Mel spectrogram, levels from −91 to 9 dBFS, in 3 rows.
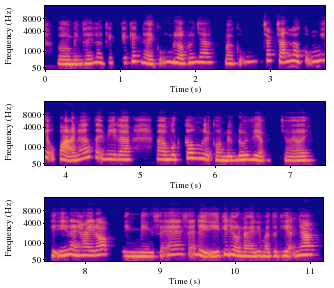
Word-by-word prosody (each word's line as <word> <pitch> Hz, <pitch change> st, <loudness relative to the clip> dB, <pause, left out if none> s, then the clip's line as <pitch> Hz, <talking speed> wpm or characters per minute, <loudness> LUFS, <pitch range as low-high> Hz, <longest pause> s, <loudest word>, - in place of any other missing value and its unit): Ờ, 215 Hz, -1 st, 0 dB
mình 210 Hz, +1 st, -1 dB
thấy 230 Hz, +1 st, -2 dB
là 285 Hz, +1 st, -2 dB
cái 270 Hz, -, -10 dB
cái 270 Hz, -, -8 dB
cách 335 Hz, 0 st, 0 dB
này 235 Hz, -5 st, +1 dB
cũng 290 Hz, +7 st, -5 dB
được 250 Hz, -4 st, +2 dB
đó 275 Hz, -, 0 dB
nha, 295 Hz, -1 st, 0 dB, 0.2 s
và 235 Hz, -1 st, -2 dB
cũng 310 Hz, +4 st, -10 dB
chắc 370 Hz, +2 st, -1 dB
chắn 290 Hz, -2 st, +4 dB
là 360 Hz, 0 st, +2 dB
cũng 345 Hz, -3 st, -3 dB
hiệu 365 Hz, -4 st, 0 dB
quả 225 Hz, -7 st, +6 dB
nữa, 285 Hz, +8 st, +2 dB
tại 320 Hz, -5 st, -2 dB
vì 250 Hz, -1 st, -1 dB
là, 230 Hz, -1 st, +2 dB, 0.3 s
à, 245 Hz, -2 st, +1 dB
một 235 Hz, -1 st, -1 dB
công 300 Hz, -1 st, +3 dB
lại 265 Hz, -, +1 dB
còn 205 Hz, -3 st, 0 dB
được 195 Hz, 0 st, +1 dB
đôi 225 Hz, +2 st, +2 dB
việc. 225 Hz, -4 st, +2 dB, 0.2 s
Trời 195 Hz, -2 st, -5 dB
ơi! 200 Hz, +1 st, 0 dB, 0.3 s
Thì 220 Hz, -, -1 dB
ý 235 Hz, +5 st, +2 dB
này 275 Hz, -3 st, +3 dB
hay 245 Hz, 0 st, +3 dB
đó, 285 Hz, +3 st, +4 dB, 0.2 s
mình 200 Hz, -1 st, -1 dB
mình 195 Hz, -1 st, 0 dB
sẽ 265 Hz, +9 st, 0 dB
sẽ 295 Hz, 0 st, -4 dB
để 270 Hz, -, +2 dB
ý 200 Hz, +1 st, +2 dB
cái 280 Hz, -, +2 dB
điều 265 Hz, -4 st, +2 dB
này 210 Hz, -2 st, +1 dB
để 220 Hz, -, 0 dB
mà 200 Hz, -1 st, 0 dB
thực 215 Hz, -2 st, -2 dB
hiện 220 Hz, 0 st, 0 dB
nha! 265 Hz, +1 st, +7 dB
240 Hz, 285 wpm, -20 LUFS, 215-285 Hz, 0.3 s, nha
